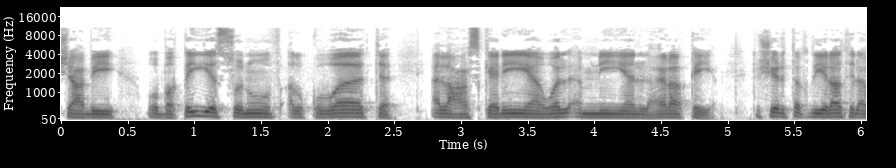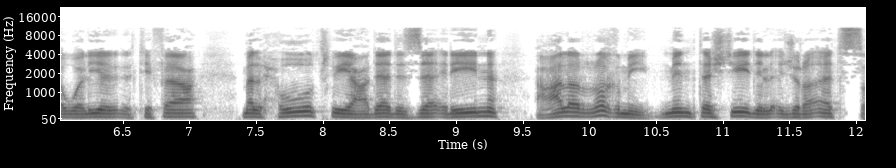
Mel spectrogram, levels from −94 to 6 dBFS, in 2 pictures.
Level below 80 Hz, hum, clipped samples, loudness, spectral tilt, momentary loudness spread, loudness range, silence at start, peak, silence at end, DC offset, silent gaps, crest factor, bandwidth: -64 dBFS; none; under 0.1%; -30 LUFS; -5 dB/octave; 7 LU; 2 LU; 0 s; -14 dBFS; 0 s; under 0.1%; none; 16 dB; 10.5 kHz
